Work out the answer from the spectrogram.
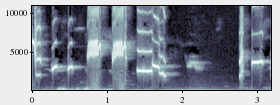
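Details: Aggressive oriental magpie-robin song with rough, sharp imitative phrases, played to make opposing birds fight: loud harsh buzzy bursts, a clear whistled phrase, a short pause, then a few high notes.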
